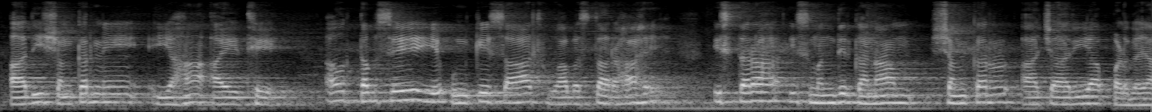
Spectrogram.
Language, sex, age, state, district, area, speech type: Urdu, male, 18-30, Uttar Pradesh, Siddharthnagar, rural, read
